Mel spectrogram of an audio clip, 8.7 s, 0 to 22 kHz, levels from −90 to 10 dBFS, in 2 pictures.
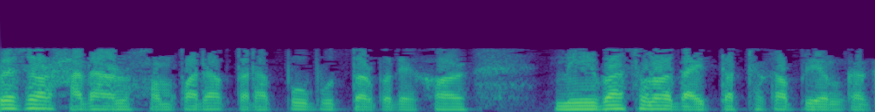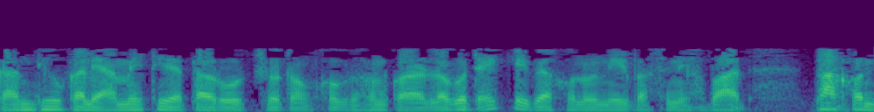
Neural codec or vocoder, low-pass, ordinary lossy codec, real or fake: none; 3.6 kHz; none; real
